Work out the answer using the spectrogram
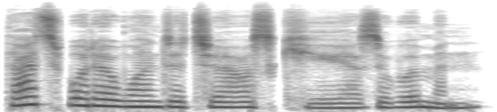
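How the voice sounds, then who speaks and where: A woman's voice: lowish voice, normal speed, dark tone, no room sound, studio quality, natural voice. A woman reading the lines of a polite, well-read married man in a storybook narration, with little change from her own voice. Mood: explaining.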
